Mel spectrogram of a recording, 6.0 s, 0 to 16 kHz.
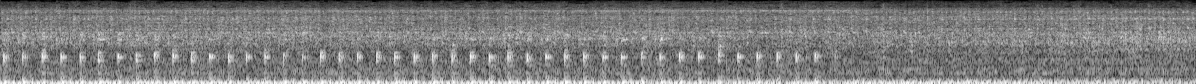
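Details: Porsche Cayenne Turbo 957, cold engine at idle: quick, fairly regular light ticking over the engine note for about four seconds, then fading; abnormal cold-start noise, cause unknown.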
